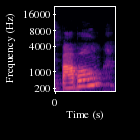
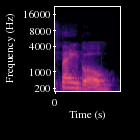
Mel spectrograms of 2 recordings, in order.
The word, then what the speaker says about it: Babel: I finished Babel apologies I know previously in this video I've called this Babble but it's Babel I believe well that's what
